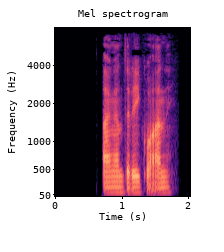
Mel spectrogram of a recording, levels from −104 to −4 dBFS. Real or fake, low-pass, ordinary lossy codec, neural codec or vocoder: real; 7.2 kHz; MP3, 48 kbps; none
